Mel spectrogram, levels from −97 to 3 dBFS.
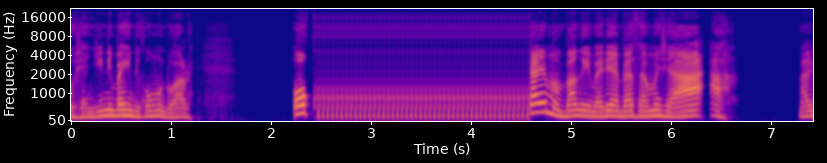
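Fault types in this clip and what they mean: System hang loop: the speech freezes from 2.48 to 4.60 s. A 46 ms slice repeats 46 times, giving a 21.5 Hz stutter, which fits a 2048-sample buffer.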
